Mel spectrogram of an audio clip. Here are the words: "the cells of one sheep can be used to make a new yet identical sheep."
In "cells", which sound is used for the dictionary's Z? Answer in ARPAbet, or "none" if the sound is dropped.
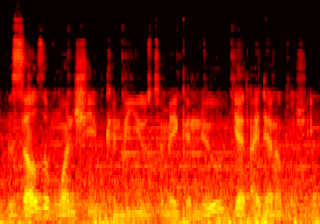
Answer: Z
